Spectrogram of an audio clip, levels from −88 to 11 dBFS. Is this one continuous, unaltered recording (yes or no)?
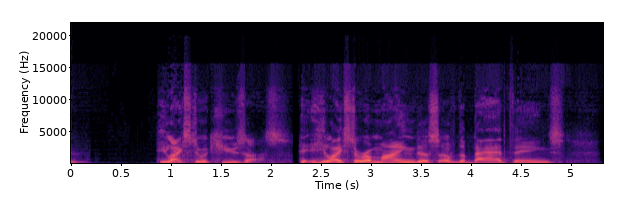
no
